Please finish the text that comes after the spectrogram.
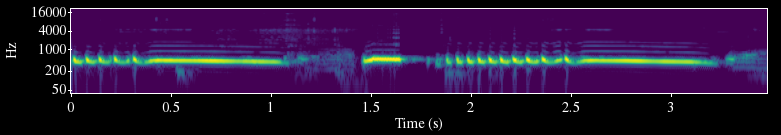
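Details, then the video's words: Two full cooing phrases from a collared dove, used to encourage other doves to sing; a pulsing, rolling start flows into a smooth falling tone, separated by a brief sharp note. "Suara burung puter ini membuat puter anda ikut gacor"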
